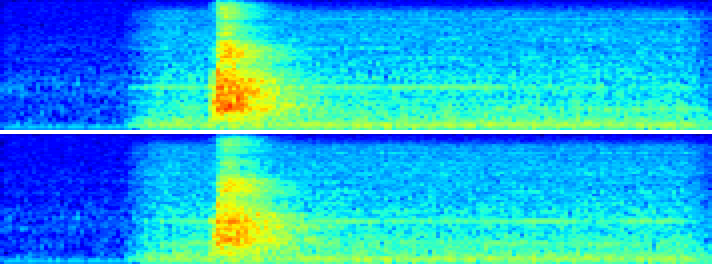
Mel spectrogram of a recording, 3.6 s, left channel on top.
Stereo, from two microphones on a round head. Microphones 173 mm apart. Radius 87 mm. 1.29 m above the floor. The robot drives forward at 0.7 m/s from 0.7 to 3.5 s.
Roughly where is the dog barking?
Left.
